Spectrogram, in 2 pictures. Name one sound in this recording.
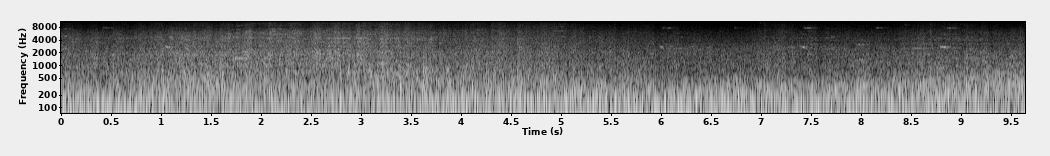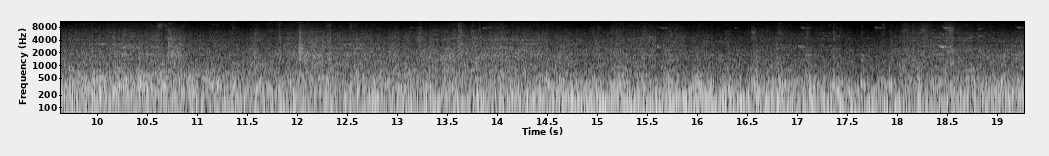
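Train wheels click and squeal on the rails.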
